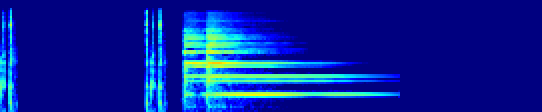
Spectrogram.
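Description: Subscribe-button sound effect: a short click, then two quick clicks about a second in, followed by a bright notification-bell ding that rings out and fades over about a second and a half.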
